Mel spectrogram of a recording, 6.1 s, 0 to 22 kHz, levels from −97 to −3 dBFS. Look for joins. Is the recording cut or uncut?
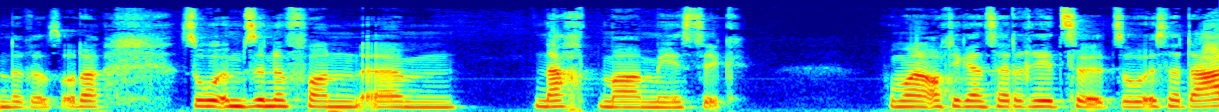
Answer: uncut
